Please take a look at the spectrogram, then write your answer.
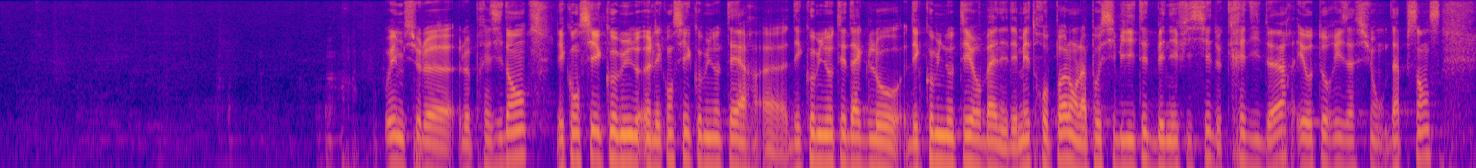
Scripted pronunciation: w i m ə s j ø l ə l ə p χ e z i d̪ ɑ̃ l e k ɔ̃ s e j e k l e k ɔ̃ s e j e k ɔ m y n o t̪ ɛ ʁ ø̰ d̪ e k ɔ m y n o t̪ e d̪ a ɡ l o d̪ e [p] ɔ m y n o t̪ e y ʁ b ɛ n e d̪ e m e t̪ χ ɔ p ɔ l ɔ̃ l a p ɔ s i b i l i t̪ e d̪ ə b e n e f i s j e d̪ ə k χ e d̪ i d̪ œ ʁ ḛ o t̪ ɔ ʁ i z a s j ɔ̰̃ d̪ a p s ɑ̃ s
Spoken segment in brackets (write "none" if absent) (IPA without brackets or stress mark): k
